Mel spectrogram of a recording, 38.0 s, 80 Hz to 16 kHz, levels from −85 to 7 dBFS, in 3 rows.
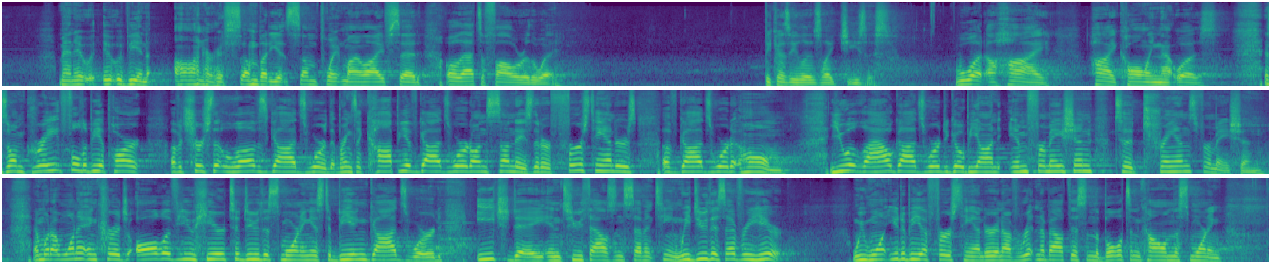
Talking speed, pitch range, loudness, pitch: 200 wpm, 160-215 Hz, -13 LUFS, 195 Hz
